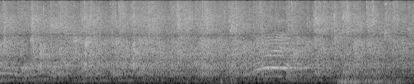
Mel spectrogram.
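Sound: audience applauding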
